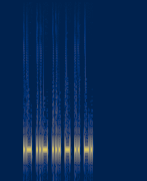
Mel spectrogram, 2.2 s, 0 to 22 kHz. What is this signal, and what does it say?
Morse code, heard as a keyed tone, about 53 wpm, 700 Hz. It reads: AUSTIN
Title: USA Common Names - 50wpm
